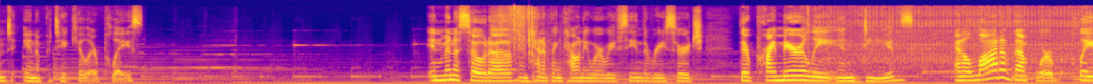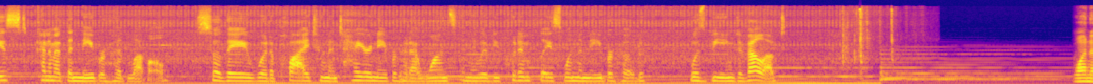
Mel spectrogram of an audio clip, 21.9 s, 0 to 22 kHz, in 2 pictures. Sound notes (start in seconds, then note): 19.0 projector clicks; 20.5 quiet piano music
